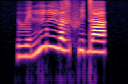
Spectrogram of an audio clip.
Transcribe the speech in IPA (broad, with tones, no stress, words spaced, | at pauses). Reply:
βe˩˥nŋo˥ ŋʌ˥zfi˥da˥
